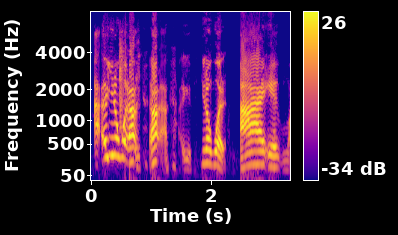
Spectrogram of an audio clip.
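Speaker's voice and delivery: usual speaking voice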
